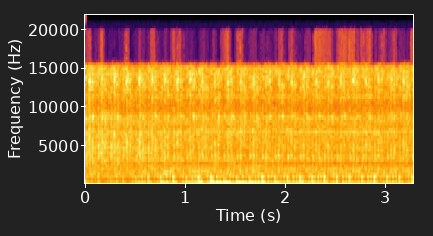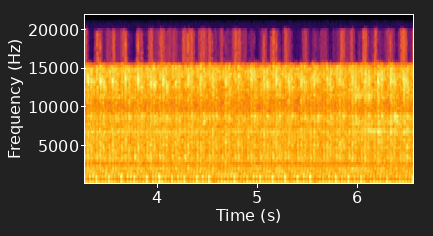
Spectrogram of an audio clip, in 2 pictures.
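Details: Engine on third start-up attempt for cam break-in: idle a bit low, no tachometer; uneven but steady low putter about four beats a second, no knocks or rattles; oil pressure held; leaky oil cooler; healthy idle.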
